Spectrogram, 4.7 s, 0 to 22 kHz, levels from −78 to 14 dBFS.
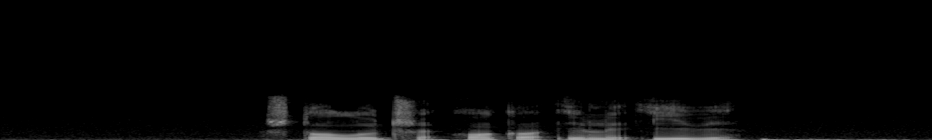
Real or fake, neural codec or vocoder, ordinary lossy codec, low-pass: real; none; none; 7.2 kHz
